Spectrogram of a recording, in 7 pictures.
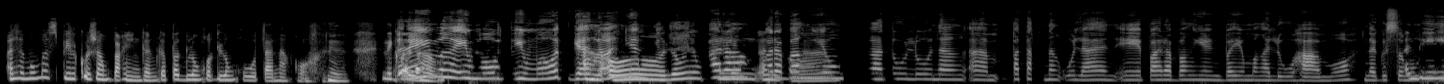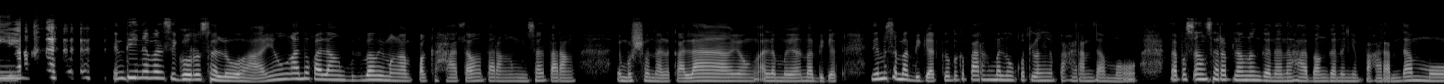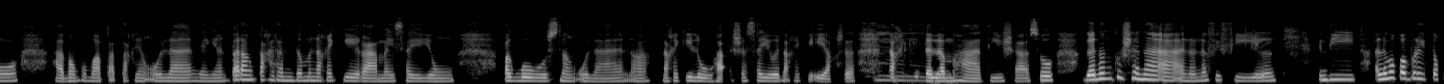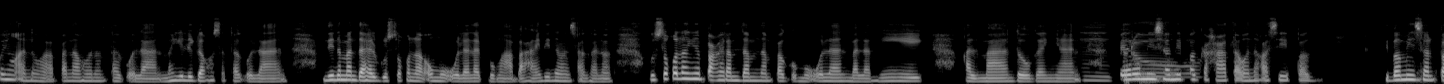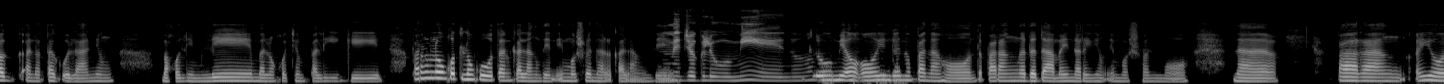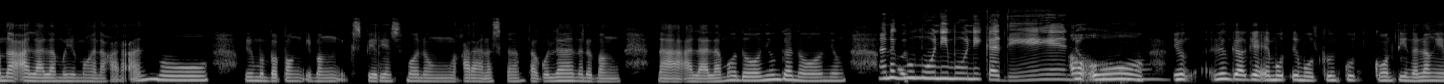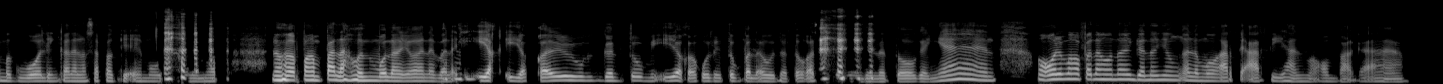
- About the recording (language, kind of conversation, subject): Filipino, podcast, Ano ang paborito mong tunog sa kalikasan, at bakit?
- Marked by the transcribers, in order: chuckle; "Hindi" said as "andi"; laugh; other background noise; tapping; laugh; chuckle; laugh; unintelligible speech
